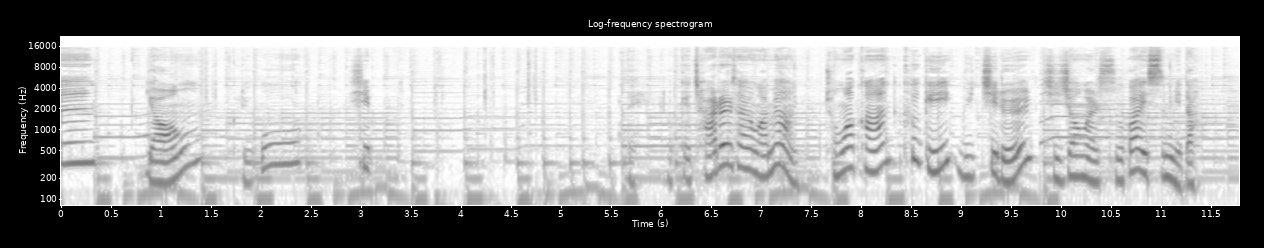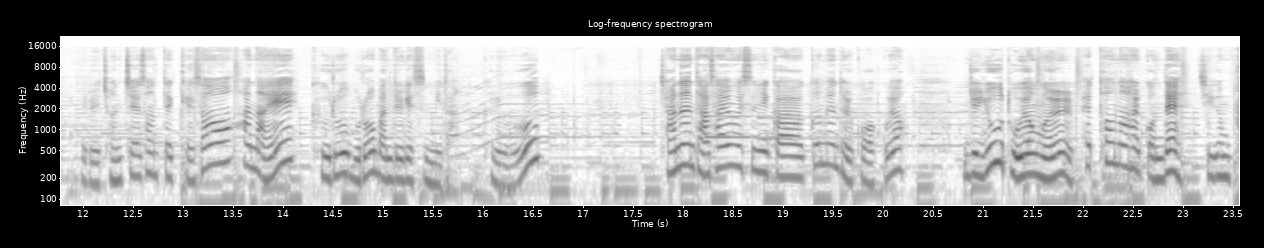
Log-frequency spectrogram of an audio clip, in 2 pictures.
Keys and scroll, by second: 1.5 typing, 3.8-4.7 typing.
